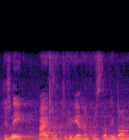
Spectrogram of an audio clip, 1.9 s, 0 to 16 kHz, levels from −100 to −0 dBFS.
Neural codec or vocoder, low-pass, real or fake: vocoder, 22.05 kHz, 80 mel bands, Vocos; 9.9 kHz; fake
